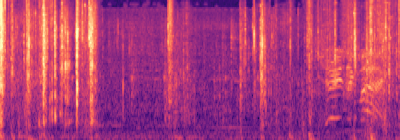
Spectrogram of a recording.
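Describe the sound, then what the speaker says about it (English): Quick, close footsteps in the Call of Duty Modern Warfare II beta patter loudly under a player's talk, mixed with brief game clicks and impacts. "the footsteps are loud"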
